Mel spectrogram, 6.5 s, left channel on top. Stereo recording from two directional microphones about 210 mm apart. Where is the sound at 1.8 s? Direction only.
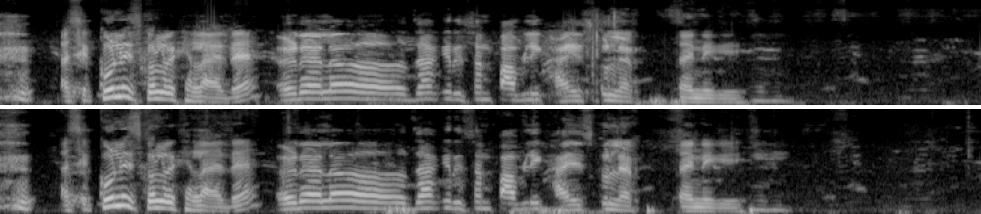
50° right (ahead or behind).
